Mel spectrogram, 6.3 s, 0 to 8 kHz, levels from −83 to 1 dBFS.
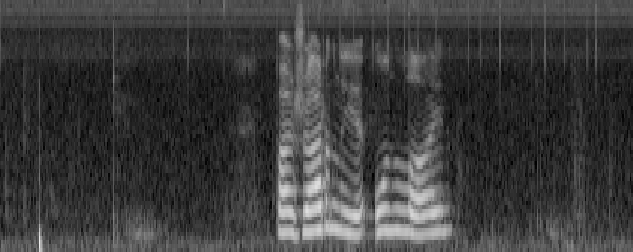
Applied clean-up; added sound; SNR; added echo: none; none; none; none.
